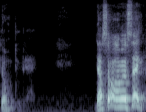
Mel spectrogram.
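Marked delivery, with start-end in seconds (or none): 0.0-0.5 very soft, low caution; barely voiced, low warning; quiet warning. Answering a parent who challenges him, very quiet warning.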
